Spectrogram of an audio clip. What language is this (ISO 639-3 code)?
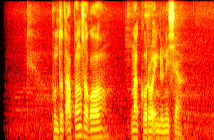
jav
